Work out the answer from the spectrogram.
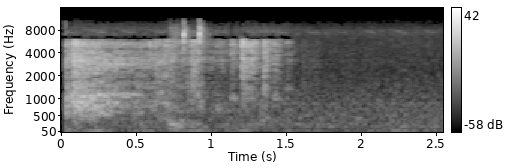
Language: Pashto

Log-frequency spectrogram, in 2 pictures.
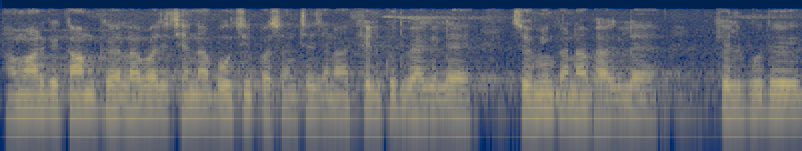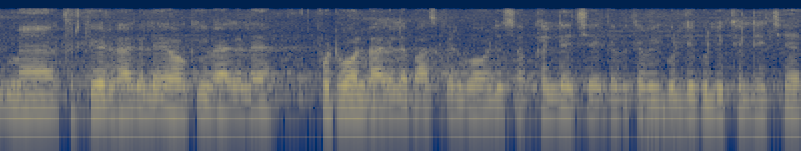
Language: Maithili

